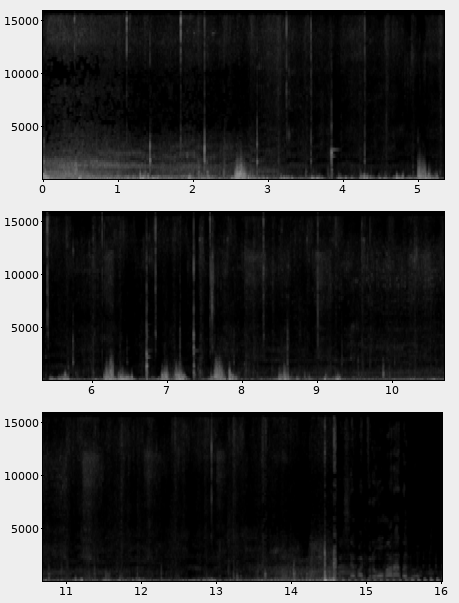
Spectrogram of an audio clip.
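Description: Running footsteps on a sandy dirt road, regular thuds at roughly two a second, with wind rumbling on the microphone at first. A short burst of voice comes near the end.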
